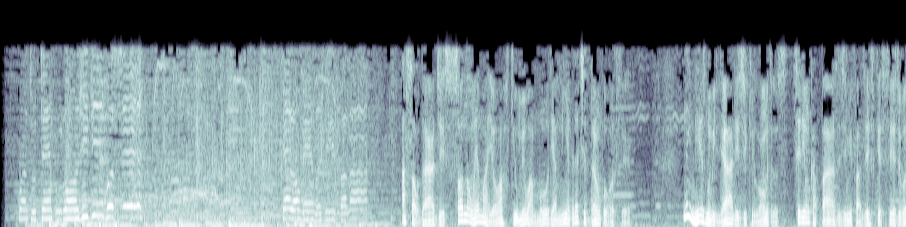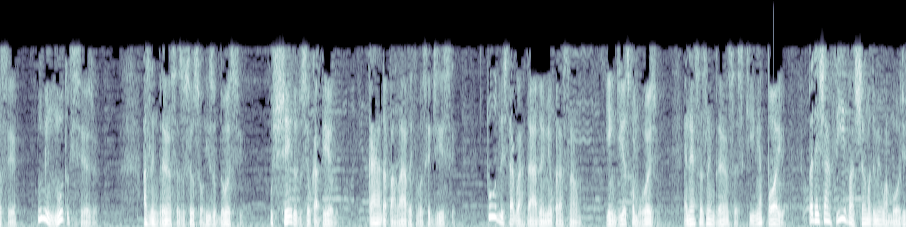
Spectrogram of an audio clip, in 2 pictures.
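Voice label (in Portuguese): SAUDADES MÃE, Masculino; Dia das Mães; Telemensagens 2017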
